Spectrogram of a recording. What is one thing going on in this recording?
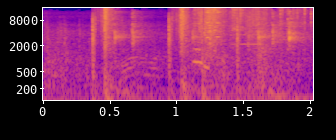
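Water splashes from bullet impacts.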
